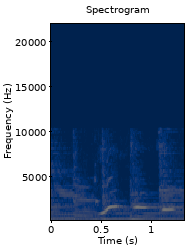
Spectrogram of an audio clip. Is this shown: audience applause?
no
